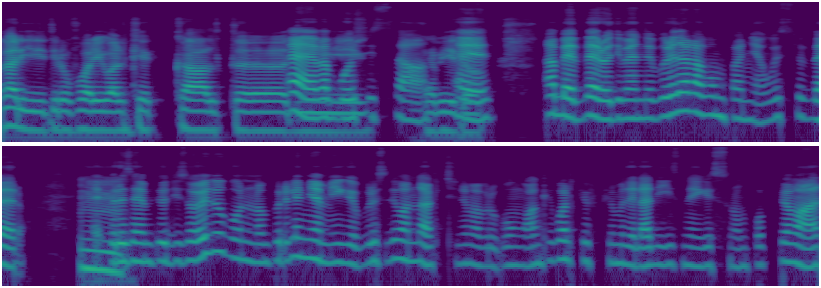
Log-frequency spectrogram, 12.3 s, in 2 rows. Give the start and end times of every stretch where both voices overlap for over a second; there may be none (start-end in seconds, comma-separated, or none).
2.1-3.6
